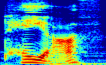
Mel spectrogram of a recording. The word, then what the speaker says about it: payoff: Then we have payoff. Again, the spelling is AY, but it's the A diphthong. Okay, there's no Y sound here. And we're going to the ah, spelled with an O, but it's the ah, 5th vowel sound on the vowel chart.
